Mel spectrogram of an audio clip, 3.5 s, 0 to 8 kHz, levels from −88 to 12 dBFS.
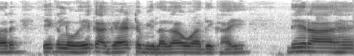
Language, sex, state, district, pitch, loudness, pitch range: Hindi, male, Haryana, Charkhi Dadri, 150 Hz, -14 LUFS, 140-160 Hz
